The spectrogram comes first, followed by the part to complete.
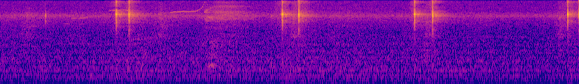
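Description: Faint computer mouse clicks: three quick pairs of clicks about a second apart.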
